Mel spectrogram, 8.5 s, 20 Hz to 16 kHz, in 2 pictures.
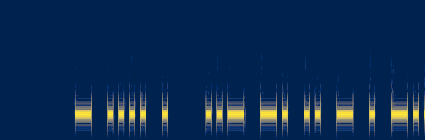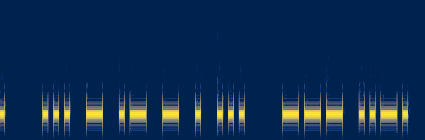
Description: Morse code, heard as a keyed tone, about 22 wpm, 700 Hz. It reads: THE UNITED STATES OF
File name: practice / 22wpm / Build A Phrase - 5-Word Phrases - 22wpm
